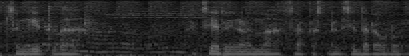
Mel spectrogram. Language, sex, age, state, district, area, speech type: Kannada, male, 45-60, Karnataka, Koppal, urban, spontaneous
